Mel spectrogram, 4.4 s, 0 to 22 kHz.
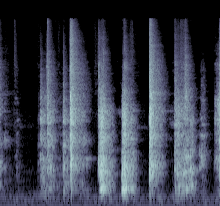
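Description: Lifepro PowerFlow Pro adjustable dumbbells having their weight dials turned and set to 18 pounds: a run of sharp clunks about twice a second as the selector moves through its settings and the plates shift in the cradle.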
